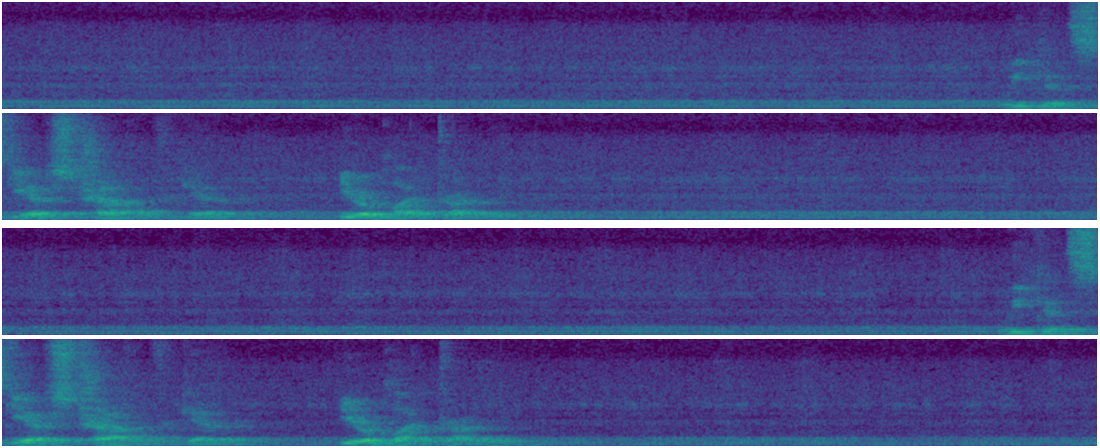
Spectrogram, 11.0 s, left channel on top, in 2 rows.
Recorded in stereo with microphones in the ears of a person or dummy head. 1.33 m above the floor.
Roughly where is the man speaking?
Right.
